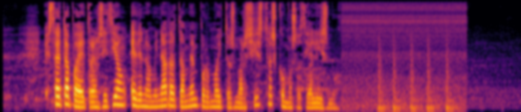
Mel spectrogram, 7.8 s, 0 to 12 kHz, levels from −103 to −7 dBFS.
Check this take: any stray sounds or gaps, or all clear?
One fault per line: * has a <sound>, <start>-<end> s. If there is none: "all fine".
* has a thud, 5.7-7.0 s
